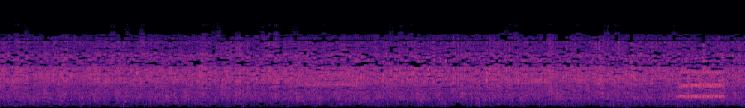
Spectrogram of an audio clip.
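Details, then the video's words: Frogs calling at night around a backyard during deer feeding, a steady dense hissing chorus throughout, with one brief louder call near the end. "Night Deer... with Frogs in surround sound"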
